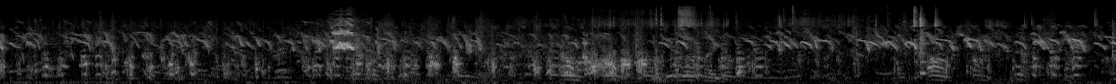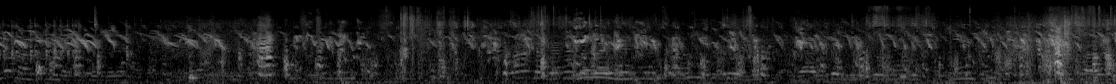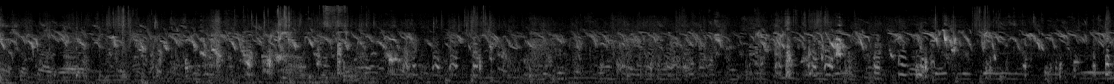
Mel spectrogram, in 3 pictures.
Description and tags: hen house lots of chicks +village voices bg Putti, Uganda MS
chicks, hen, house, lots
